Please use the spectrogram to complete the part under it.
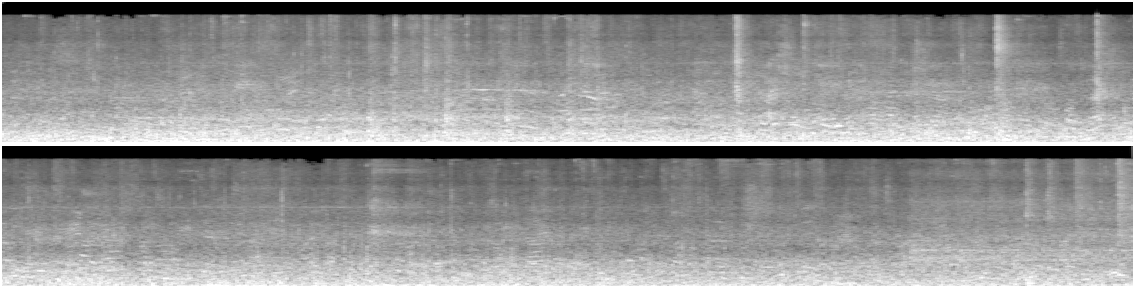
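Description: A suitcase rolls on wheels across a hard floor.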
